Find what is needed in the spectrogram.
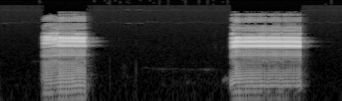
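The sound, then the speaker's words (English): A hunter's handheld deer grunt call imitates a buck trailing a doe in heat. Two loud, buzzy, nasal grunts sound alone, the second longer than the first, separated by a silent pause. “So, what I did is I pulled this out and I made this sound.”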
